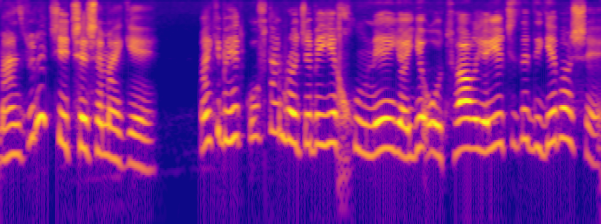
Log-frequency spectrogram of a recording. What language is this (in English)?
Persian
